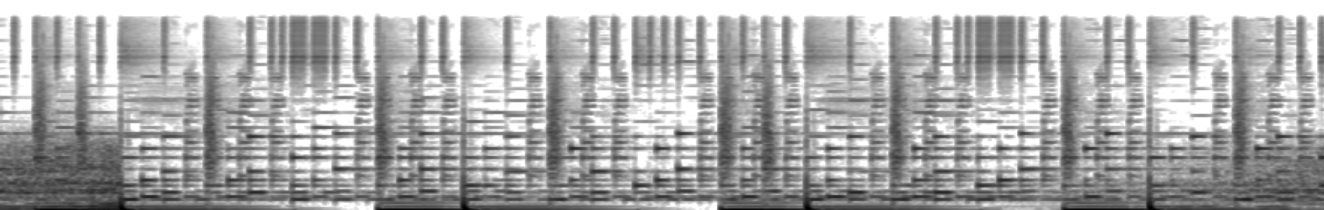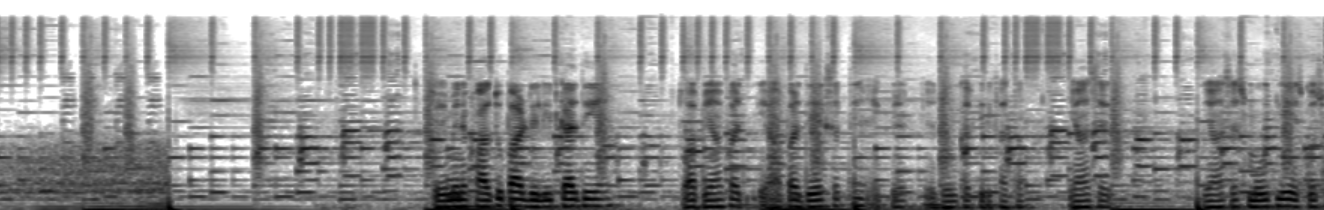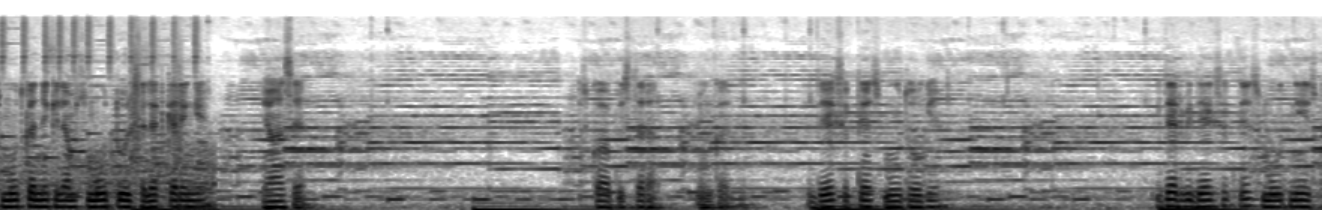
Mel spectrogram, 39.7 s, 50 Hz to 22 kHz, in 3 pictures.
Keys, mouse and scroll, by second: 0.1 alt+click, 2.1-6.2 alt+drag, 6.2 space, 6.3 click, 6.4 space, 6.8 alt+click, 7.0 alt+scroll down 1, 7.7 space, 7.7 click, 8.5 alt+scroll up 1, 9.1 click, 9.8-11.0 alt+drag, 11.0 space, 11.0 click, 11.3 space, 11.9 alt+scroll down 1, 12.1 space, 12.2 click, 12.4 space, 13.0 click, 14.1 alt+scroll up 1, 14.3 space, 14.4 click, 14.7 alt+scroll down 1, 15.0 click, 15.7 alt+scroll up 1, 16.0 space, 16.1 click, 16.3 space, 16.7 alt+scroll down 1, 17.4 space, 17.4 click, 17.9 space, 19.8 click, 20.3 alt+scroll up 1, 20.9 alt+scroll up 1, 21.7 space, 21.7 click, 22.7 alt+scroll up 1, 23.2 space, 23.4 click, 35.6 alt+scroll down 2, 35.9 space, 36.0 click, 36.4 space, 37.0-37.4 alt+scroll up 2, 37.4 space, 37.5 click, 38.3 alt+scroll up 1.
